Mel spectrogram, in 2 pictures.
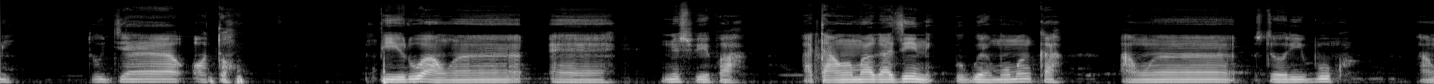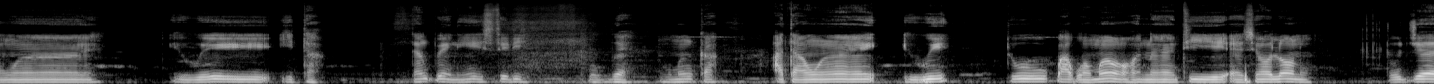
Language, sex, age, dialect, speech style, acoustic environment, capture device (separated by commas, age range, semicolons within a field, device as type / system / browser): Yoruba, male, 25-34, Nigeria - Kano, focused, people talking; traffic; music; appliances, mobile / Linux / Chrome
